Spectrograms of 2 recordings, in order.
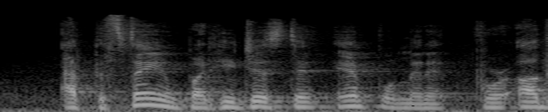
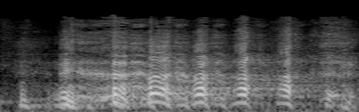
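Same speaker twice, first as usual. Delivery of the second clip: a loud, high burst of real laughter; 11 semitones higher, 14 dB louder than usual. Real, not acted. Telling the interviewer about his son, a loud real laugh. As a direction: let a big laugh burst out.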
